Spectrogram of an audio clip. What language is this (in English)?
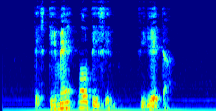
Catalan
